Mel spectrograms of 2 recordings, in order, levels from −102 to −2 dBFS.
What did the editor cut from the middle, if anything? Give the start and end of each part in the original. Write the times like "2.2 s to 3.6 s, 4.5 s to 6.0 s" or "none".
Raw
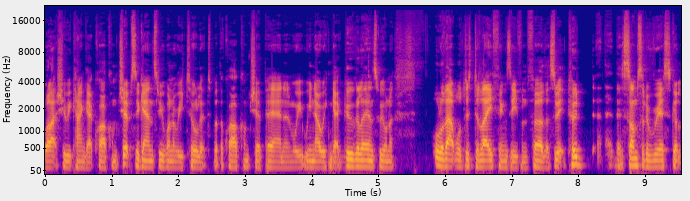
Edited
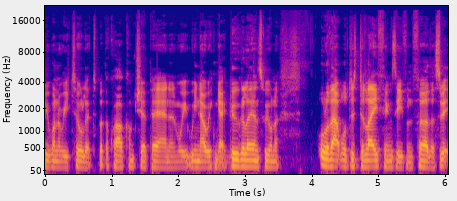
none

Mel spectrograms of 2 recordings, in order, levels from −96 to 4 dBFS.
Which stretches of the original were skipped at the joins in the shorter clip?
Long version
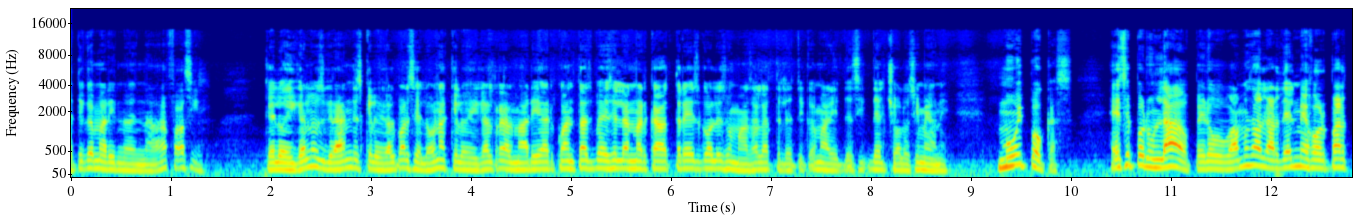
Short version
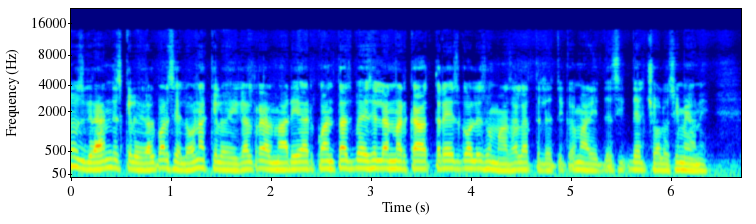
none

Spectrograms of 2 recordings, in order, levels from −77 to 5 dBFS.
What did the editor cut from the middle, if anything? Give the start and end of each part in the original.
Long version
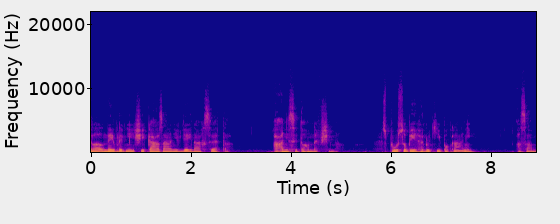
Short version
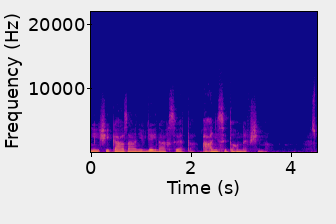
2.8 s to 3.6 s

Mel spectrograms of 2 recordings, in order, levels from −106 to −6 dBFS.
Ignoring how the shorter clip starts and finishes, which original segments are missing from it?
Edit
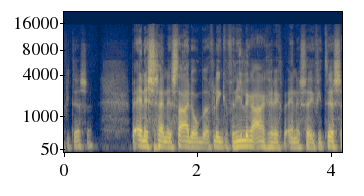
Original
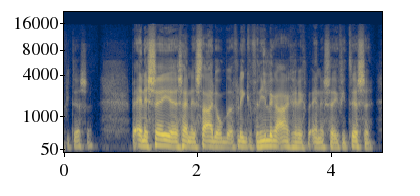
1.4 s to 1.7 s

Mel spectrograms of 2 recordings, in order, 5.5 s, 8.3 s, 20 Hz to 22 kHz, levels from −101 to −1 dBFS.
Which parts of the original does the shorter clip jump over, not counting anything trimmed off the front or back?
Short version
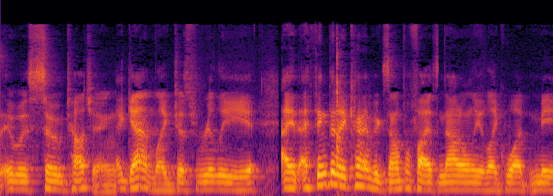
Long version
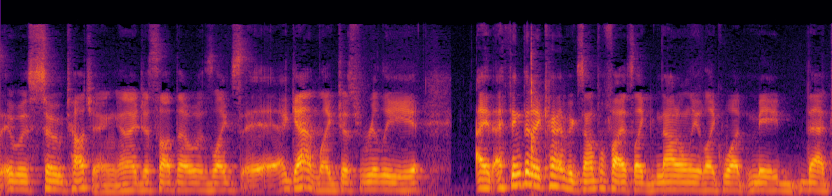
1.2 s to 2.8 s, 4.4 s to 4.7 s, 6.3 s to 6.5 s

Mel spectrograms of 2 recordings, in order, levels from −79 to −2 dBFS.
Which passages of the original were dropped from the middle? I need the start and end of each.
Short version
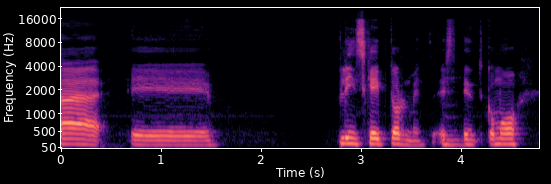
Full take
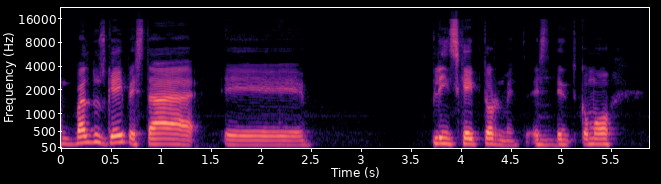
none

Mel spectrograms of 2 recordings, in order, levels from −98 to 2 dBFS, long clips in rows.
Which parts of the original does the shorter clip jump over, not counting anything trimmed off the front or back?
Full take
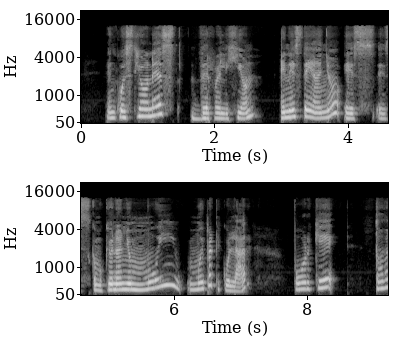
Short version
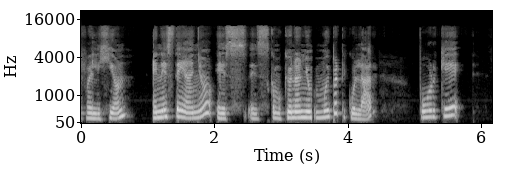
5.4 s to 6.2 s

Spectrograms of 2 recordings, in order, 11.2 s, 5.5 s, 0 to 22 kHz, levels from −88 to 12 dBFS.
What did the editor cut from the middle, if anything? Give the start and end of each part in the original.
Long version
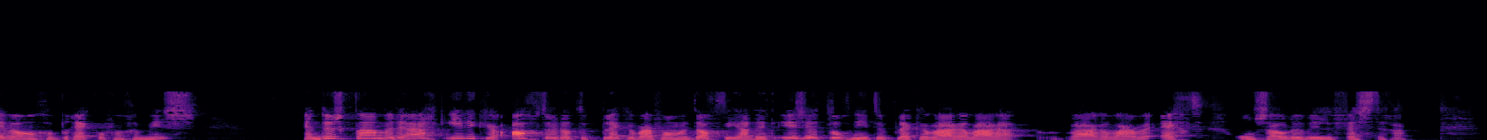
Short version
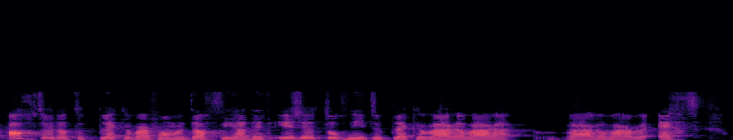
none

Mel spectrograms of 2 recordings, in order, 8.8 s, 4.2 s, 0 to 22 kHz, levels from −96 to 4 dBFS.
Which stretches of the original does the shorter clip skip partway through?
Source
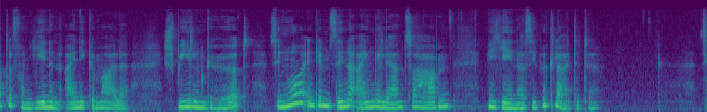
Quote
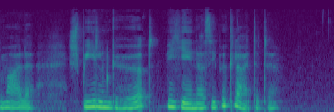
3.2 s to 6.0 s

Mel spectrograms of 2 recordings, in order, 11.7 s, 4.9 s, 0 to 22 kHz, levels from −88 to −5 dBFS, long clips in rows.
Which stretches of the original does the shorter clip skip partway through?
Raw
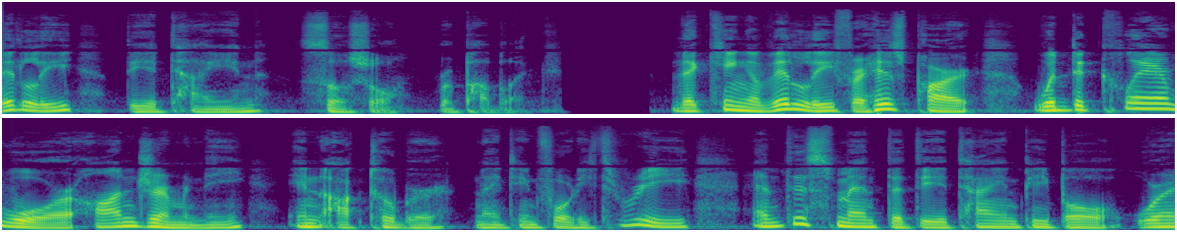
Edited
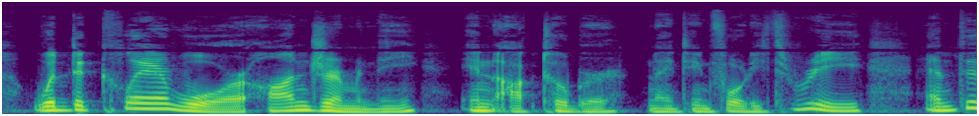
none

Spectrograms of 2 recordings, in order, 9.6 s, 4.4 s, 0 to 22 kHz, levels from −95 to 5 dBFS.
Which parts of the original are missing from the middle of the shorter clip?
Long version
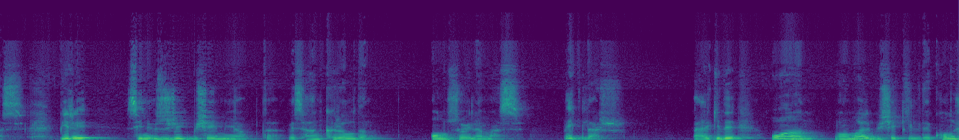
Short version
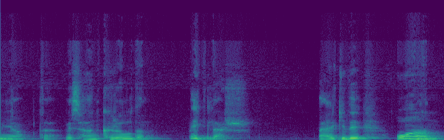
3.9 s to 5.5 s

